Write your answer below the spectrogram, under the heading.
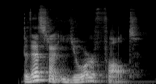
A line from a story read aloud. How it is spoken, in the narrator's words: the rose added kindly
